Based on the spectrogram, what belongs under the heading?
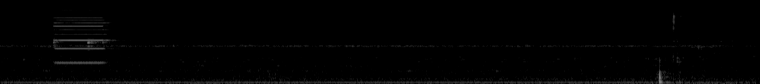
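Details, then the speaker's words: Synology DS415+ NAS with four 4TB WD Red drives at first power-on, microphone about 2 ft (0.5 m) away: short beep, then only a faint steady hum and a thin high tone as the drives spin up. Normal, quiet boot. "as you can hear from that audio test it is pretty quiet I don't know if it will make more noise as it's uh accessing the discs"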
